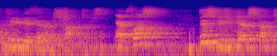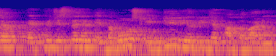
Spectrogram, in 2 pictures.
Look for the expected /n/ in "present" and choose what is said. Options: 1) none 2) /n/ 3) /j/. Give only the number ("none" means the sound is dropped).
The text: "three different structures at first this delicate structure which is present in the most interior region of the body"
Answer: 2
